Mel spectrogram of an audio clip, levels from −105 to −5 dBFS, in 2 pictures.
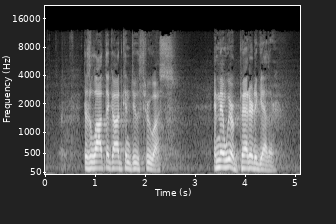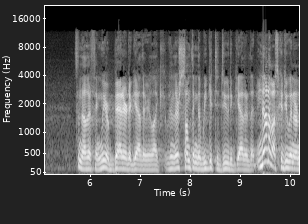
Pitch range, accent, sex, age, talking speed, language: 120-155 Hz, American, male, 40-59, 240 wpm, English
